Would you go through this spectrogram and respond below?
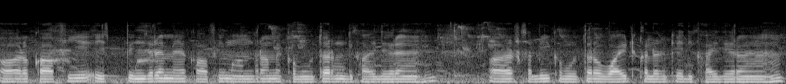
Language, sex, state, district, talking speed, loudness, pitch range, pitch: Hindi, male, Chandigarh, Chandigarh, 175 wpm, -16 LUFS, 125-135 Hz, 130 Hz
